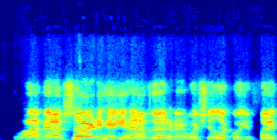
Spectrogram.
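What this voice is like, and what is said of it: Boston accent. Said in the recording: “you're clearly from Boston. You can tell by your accent. ... Boston accent.”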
